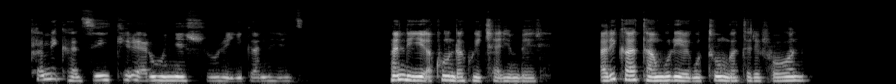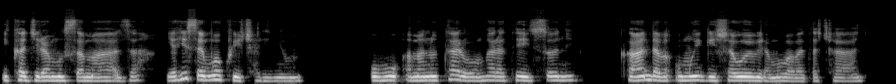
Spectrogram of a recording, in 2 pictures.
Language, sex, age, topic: Rundi, female, 25-35, education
